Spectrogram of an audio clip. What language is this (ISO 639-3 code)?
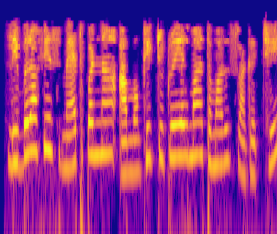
guj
